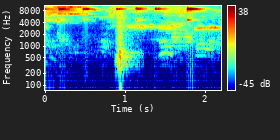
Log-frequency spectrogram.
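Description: One short, loud cry about a second in, followed by a fainter one shortly after, over light street noise with a few small clicks near the end.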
